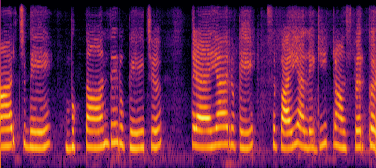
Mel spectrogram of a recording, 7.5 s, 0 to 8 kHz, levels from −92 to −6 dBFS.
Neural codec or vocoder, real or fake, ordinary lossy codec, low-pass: codec, 32 kHz, 1.9 kbps, SNAC; fake; none; 7.2 kHz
